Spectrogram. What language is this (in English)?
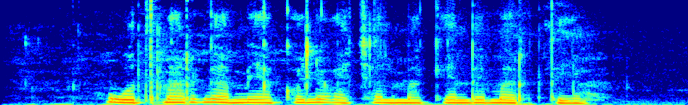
Luo (Kenya and Tanzania)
